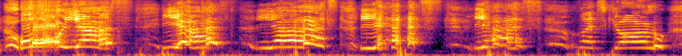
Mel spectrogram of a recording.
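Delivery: real screams of joy at the World Cup qualification; ecstatic shouting. Real, not acted. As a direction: lose it completely as the winning save goes in. Australia win shootout, live reaction.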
